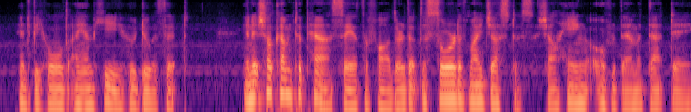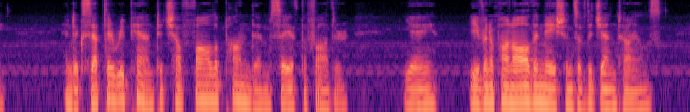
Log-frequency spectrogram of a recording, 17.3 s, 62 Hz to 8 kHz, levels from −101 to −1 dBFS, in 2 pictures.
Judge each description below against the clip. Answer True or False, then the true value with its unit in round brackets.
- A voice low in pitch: True (90 Hz)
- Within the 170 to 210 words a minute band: True (180 wpm)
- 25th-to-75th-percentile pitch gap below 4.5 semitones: True (2.9 semitones)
